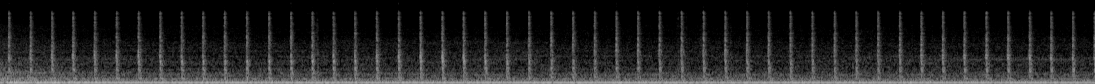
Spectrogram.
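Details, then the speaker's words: 2008 Nissan Titan just switched on: rapid, steady clicking from behind the glove box over a low idle hum, the HVAC fresh-air (recirculation) door repeatedly slapping. "me show you how to fix that so that clicking noise we just heard is coming from behind your glove box it's the uh fresh air filter"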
